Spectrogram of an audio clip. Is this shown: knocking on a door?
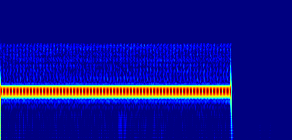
no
